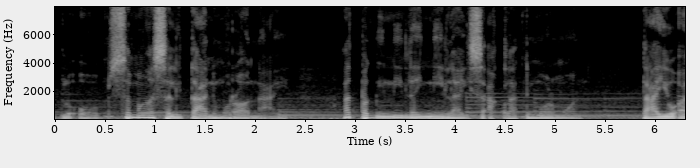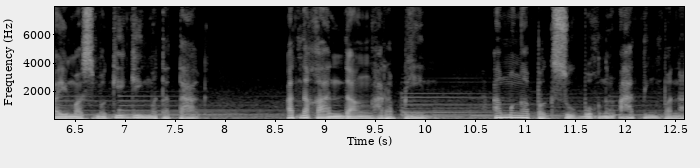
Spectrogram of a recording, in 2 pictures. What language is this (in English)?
Filipino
